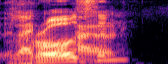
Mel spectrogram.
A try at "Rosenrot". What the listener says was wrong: Rosenrot. Yeah, it's more from the throat. The R.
